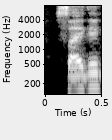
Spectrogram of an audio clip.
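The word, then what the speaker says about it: psyche: जिसमें साइके का अर्थ होता है मित्रों आत्मा, यानी साइकी। साइकी का मतलब क्या होता है मित्रों? आत्मा। प्रोनाउंसिएशन के ऊपर है, कोई साइके बोलता है, कोई साइकी बोलता है।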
